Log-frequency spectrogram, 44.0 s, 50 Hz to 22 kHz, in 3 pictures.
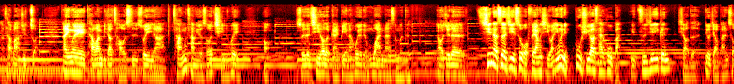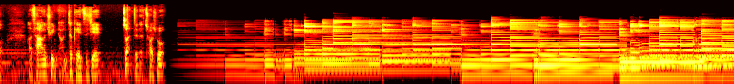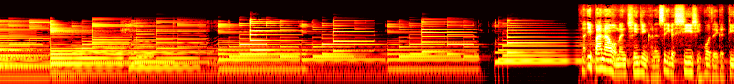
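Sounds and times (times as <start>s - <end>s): electric guitar melody over chords: 0.0s - 10.9s, 11.7s - 15.2s, 18.2s - 44.0s.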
